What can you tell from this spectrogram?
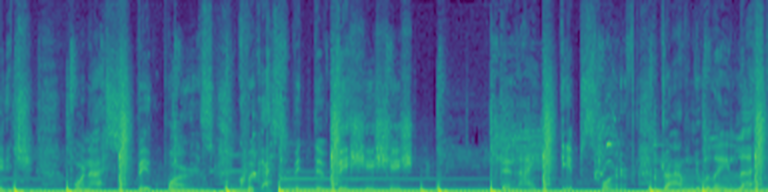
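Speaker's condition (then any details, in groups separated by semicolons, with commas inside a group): No condition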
